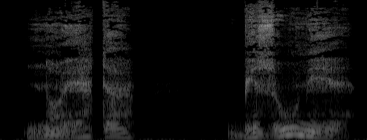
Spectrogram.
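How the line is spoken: Whisper. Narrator (Russian): прошептал Пилорат

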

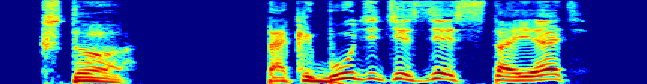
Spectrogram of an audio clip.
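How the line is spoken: Shouted. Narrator (Russian): крикнул свистун

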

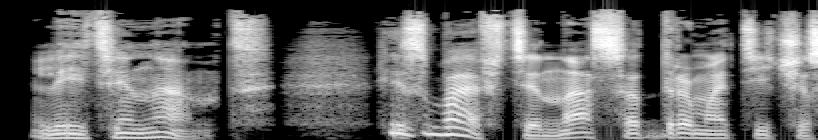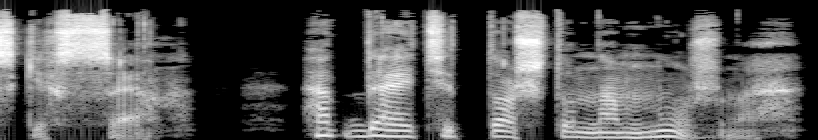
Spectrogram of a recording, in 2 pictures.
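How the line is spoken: Insinuating voice. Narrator (Russian): вкрадчиво прозвучал за спиной знакомый голос

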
